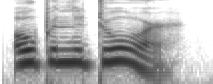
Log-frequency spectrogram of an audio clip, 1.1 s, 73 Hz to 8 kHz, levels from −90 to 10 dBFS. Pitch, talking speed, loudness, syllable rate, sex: 230 Hz, 170 wpm, -16 LUFS, 4.8 syllables/s, female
